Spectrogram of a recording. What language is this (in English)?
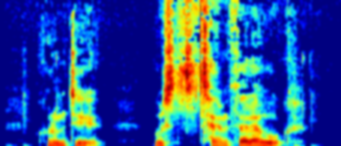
Kabyle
